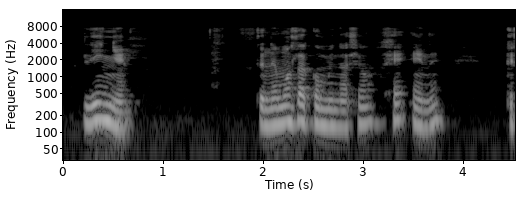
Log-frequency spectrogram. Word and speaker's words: ligne: Et pour finir, on a la combinación GN que se pronuncia como ñi, par exemple, ligne.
